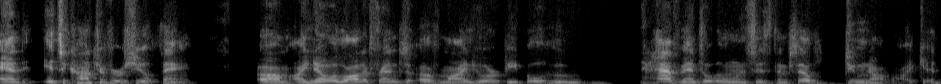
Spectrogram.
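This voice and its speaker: At a fairly slow pace, a woman talks in an unremarkable speaking voice with ordinary pitch variation. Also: fairly low pitch for a woman. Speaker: podcast co-host, mother. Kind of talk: casual interview chat.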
